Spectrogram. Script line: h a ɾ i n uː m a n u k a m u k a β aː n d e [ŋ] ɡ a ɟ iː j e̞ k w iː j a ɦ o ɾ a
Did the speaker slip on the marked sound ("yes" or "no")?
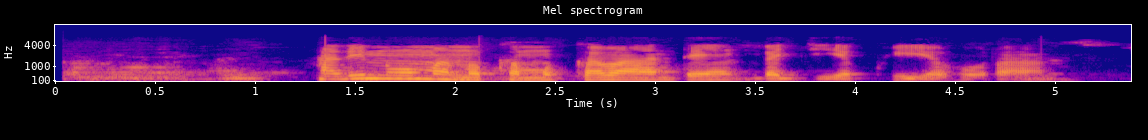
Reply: no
